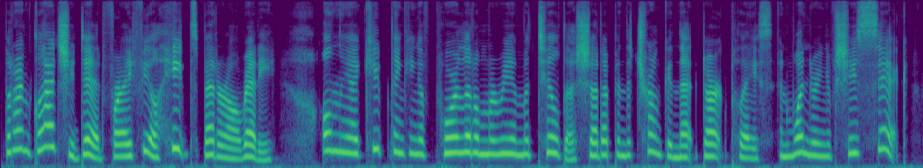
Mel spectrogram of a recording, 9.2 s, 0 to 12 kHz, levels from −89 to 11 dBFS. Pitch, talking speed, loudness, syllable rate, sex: 280 Hz, 220 wpm, -18 LUFS, 5.4 syllables/s, female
